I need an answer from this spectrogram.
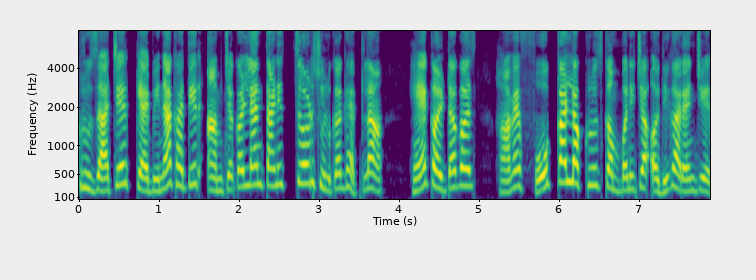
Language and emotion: Goan Konkani, angry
